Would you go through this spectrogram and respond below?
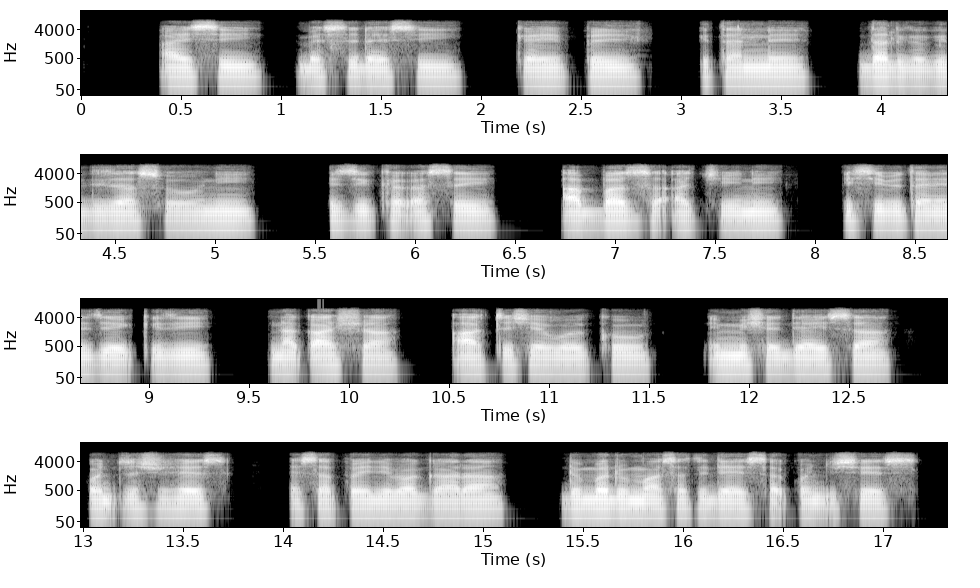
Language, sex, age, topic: Gamo, male, 18-24, government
